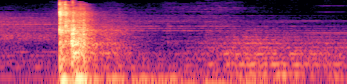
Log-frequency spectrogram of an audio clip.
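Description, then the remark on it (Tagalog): Jim slams a door shut on the narrator with one loud, sharp thud that fades quickly, leaving a low, steady background hum with no voices. “Pinagbagsakan ako ni Jim ng pinto.”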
